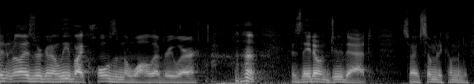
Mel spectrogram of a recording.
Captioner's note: chuckles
